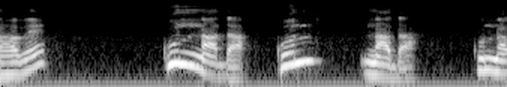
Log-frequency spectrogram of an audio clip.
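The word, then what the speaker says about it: 끝나다: তাহলে এর স্বাভাবিক উচ্চারণ কুতনাদা। কিন্তু এর সঠিক উচ্চারণ কুন্নাদা। কারণ বাচ্চিমেয়ে ত ধ্বনির একটা বর্ণ পাইছি তারপরে নিউন পাইছি তাহলে ত ধ্বনির উচ্চারণটা নিউন হয়ে যাবে তখন এর উচ্চারণটা হবে কুন নাদা কুন নাদা কুনা উচ্চারণ করবেন এভাবে লেখা থাকবে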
